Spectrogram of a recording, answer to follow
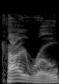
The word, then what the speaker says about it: Cairo: We also have Cairo, Georgia, which you would think is like the syrup, Karo, but nope, it's spelled Cairo, but they pronounce it Cairo.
